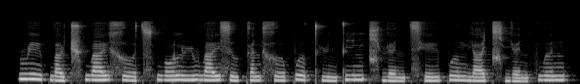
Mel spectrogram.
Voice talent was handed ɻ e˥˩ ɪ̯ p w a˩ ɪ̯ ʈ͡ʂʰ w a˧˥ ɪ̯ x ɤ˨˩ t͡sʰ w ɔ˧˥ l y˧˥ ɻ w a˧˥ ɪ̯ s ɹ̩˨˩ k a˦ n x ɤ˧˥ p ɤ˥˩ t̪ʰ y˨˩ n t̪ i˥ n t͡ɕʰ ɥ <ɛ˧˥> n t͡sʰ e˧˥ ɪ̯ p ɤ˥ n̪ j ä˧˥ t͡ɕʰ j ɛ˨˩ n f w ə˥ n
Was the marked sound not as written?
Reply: yes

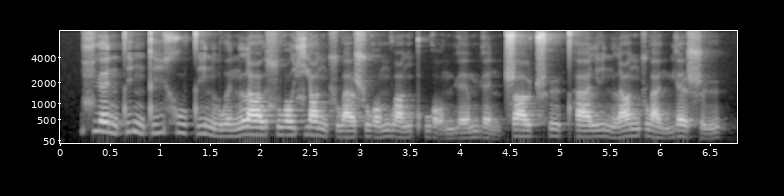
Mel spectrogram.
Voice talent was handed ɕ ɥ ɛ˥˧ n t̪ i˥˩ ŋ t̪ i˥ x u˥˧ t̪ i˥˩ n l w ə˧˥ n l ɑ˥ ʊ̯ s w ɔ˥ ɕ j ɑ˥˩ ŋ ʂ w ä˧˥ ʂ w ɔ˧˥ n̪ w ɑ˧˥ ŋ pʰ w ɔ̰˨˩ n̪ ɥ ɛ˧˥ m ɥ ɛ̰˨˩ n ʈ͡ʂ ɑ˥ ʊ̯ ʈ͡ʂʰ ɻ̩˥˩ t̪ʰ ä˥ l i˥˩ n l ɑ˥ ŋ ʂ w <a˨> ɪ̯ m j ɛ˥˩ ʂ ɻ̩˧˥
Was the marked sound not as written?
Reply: no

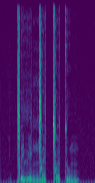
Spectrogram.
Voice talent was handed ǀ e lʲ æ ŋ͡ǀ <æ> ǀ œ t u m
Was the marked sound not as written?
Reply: yes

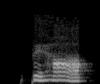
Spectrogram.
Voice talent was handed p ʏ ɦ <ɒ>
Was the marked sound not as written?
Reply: yes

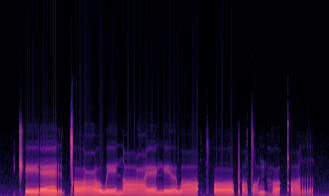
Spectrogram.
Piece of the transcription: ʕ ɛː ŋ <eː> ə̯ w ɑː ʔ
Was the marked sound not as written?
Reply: no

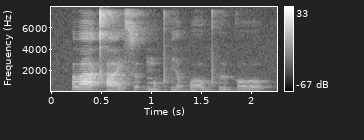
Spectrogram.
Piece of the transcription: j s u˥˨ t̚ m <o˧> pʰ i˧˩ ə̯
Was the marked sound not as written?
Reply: no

